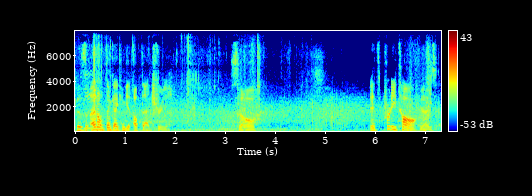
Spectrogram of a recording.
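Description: A man narrates his exploration in a tense, half-whispered voice while filming on his phone. His pitch sits in an ordinary middle range, and there is steady noise behind him. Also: takes it slowly, pauses often. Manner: tense, hushed, talking to viewers. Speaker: urban explorer vlogger. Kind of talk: casual vlog narration. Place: inside an abandoned church. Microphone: phone camera. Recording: noisy phone recording.

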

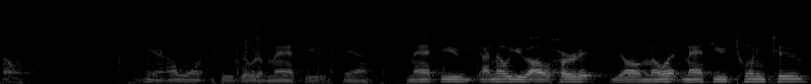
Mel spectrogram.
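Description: Halting low-voiced preacher. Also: male voice, little pitch movement, darkish tone, a little hiss or hum. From Tennessee. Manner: halting, repeats words, earnest and confessional. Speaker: lay preacher. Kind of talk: informal sermon.

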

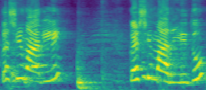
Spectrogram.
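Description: A young Marathi-accented mother scolds her small son at home in a casual family vlog, exasperated and near tears. Her very high voice sounds pushed and bright, with lively intonation at a measured pace. The indoor phone recording is noisy.

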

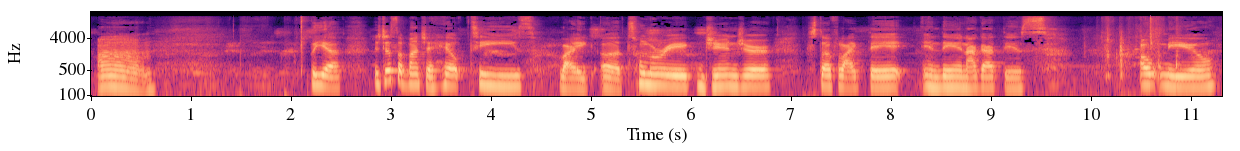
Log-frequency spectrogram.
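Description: A woman's voice: fairly low pitch, slow pace, a little hiss or hum. A woman in her thirties chatting casually in a home vlog while she cleans and organizes her kitchen, rambling and often saying "so yeah", picked up by a camera on a tripod across the room. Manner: relaxed, rambling, repeats "so yeah". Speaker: vlogger.

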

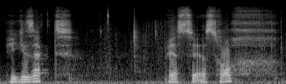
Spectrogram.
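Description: A man's voice: lowish voice, steady tone, slow, a bit bright, a little hiss or hum. A German man giving casual let's play commentary, chatty and thinking aloud, exclaiming over loot as he finds it.

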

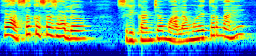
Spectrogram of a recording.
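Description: Woman reader doing a betrayed young woman, loud and high, accusing. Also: lively intonation, moderate pace. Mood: shocked.

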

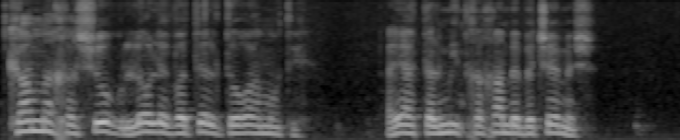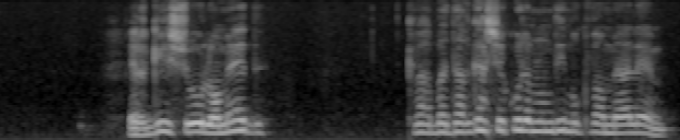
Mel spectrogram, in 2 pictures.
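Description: High-voiced rabbi telling a dramatic story. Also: male voice, pauses often. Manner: dramatic, voicing characters in the tales with big swings in loudness. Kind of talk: storytelling sermon. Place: evening lecture before an audience.

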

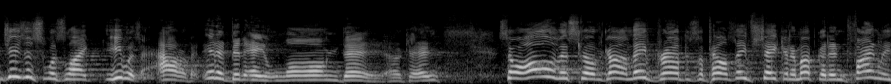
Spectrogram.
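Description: A man preaching a sermon as pastor, telling the story with animated energy and acting out the characters in quotes. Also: very high-pitched. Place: church sanctuary. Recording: long reverb of a church hall.

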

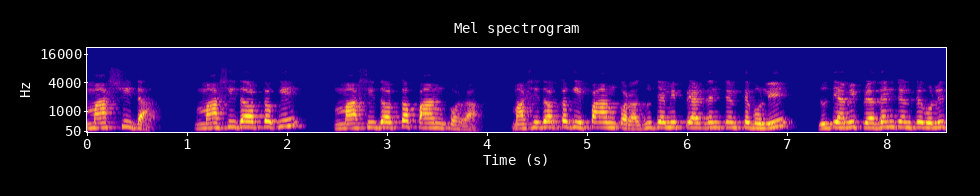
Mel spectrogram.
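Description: A man from Bangladesh teaches a Korean language class online, drilling students by asking the same questions again and again and answering them himself. His voice is very high, and the sound is lo-fi.

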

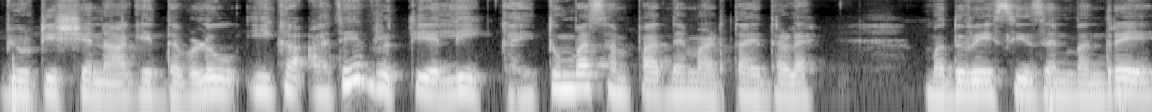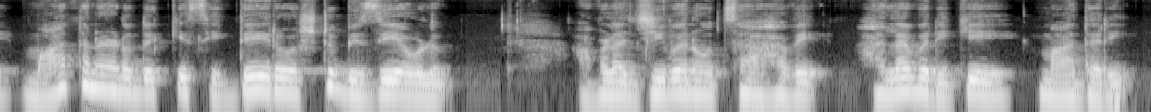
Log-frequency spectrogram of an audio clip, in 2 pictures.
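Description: A woman telling a story in a steady, expressive reading voice. Her tone is low, dark and husky. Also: normal speed. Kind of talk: scripted story narration.

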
